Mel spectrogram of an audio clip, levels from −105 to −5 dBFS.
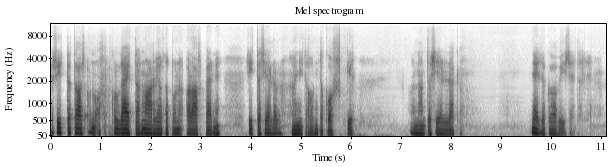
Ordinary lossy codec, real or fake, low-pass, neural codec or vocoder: none; fake; none; codec, 24 kHz, 0.9 kbps, DualCodec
